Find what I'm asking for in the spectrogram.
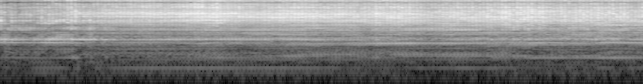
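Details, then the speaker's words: Hollowing a walnut burr bowl on the lathe, taking off high spots: harsh hissing cut with rhythmic chatter about four times a second as the tool bounces, showing high spots still to remove. "I can hear the bounce, so I know I've still got some. And there, look. I've still got some to go."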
